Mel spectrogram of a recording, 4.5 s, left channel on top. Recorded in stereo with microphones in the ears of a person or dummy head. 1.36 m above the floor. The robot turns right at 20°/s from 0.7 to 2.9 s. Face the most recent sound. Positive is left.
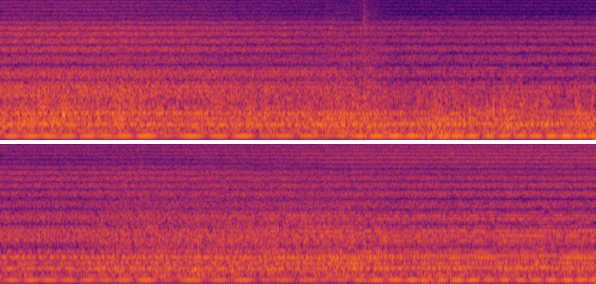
turn(degrees=-125)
